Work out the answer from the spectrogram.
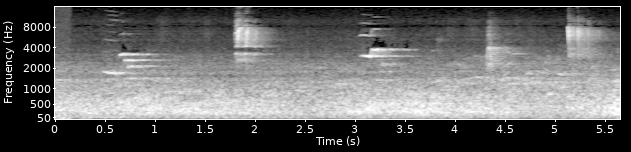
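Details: Wood Thrush singing during spring migration in Brooklyn, New York City (Green-Wood Cemetery and Prospect Park): short flute-like phrases, each ending in a high, shimmering trill, about every three seconds over a steady rumble of city noise.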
